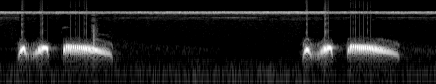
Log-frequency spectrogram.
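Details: Lure call of a spotted dove used to draw in wild doves: two phrases, each a quick doubled coo then a drawn-out, gently descending coo, separated by nearly two seconds of quiet and a constant high tone.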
